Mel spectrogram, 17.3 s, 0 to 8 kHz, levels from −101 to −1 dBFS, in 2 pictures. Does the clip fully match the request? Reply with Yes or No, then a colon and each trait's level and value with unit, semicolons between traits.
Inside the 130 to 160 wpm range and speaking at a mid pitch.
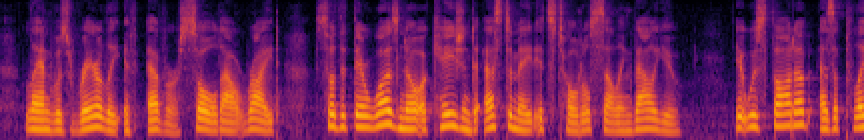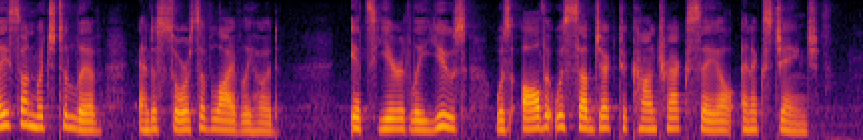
No: average, 170 wpm; medium, 165 Hz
